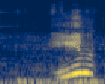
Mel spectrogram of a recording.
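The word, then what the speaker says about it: een: Ain?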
